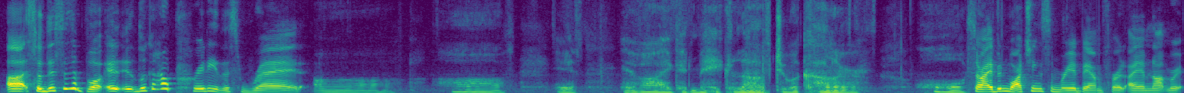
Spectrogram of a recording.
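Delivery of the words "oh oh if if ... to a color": breathy whispered swoon, slow. Pretend. Streamer swooning over a pretty red cover, whispered. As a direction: whisper it in rapture.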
